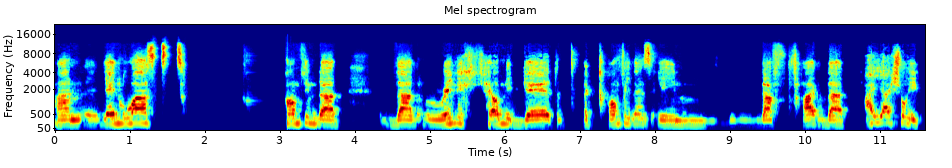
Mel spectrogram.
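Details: Adult man who has stuttered since age 4 and says he still clearly stutters; speech therapy and support groups helped him; stuttering.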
